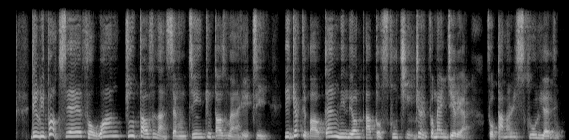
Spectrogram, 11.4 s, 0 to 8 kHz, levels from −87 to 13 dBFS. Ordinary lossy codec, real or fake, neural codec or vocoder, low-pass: none; fake; codec, 16 kHz, 1 kbps, FunCodec, trained on Chinese and English, 50 frames a second; 7.2 kHz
